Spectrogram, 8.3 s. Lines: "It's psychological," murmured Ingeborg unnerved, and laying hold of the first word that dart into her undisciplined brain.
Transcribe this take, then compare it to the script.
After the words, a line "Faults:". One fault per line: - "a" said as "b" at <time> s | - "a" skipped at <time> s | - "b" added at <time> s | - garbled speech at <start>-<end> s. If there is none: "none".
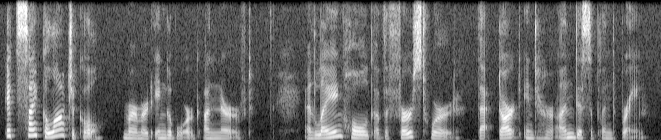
"It's psychological," murmured Ingeborg unnerved, and laying hold of the first word that dart into her undisciplined brain.
Faults:
none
